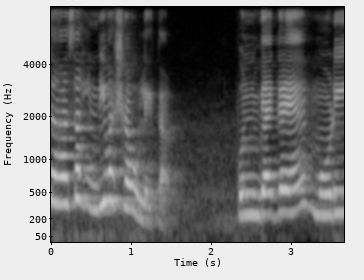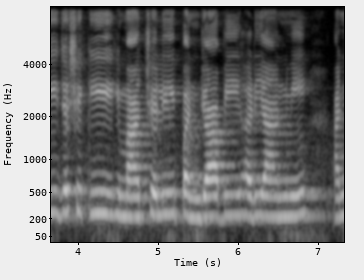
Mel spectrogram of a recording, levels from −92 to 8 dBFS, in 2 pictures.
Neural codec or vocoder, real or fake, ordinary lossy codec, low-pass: none; real; none; none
